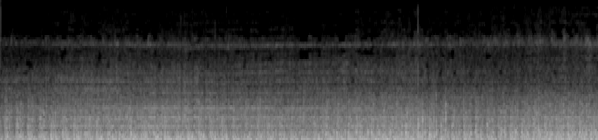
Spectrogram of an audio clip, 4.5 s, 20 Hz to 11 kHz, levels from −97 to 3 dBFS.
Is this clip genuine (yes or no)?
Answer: no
